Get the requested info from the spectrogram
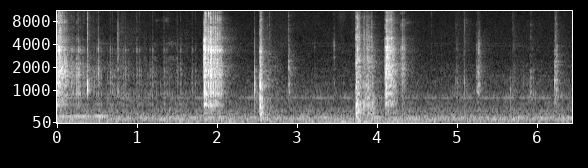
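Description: Handling of a plastic fashion doll against a toy camper: a series of short plastic clicks and knocks, the loudest right at the start, about two seconds in and twice around four seconds in.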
